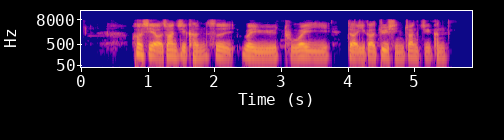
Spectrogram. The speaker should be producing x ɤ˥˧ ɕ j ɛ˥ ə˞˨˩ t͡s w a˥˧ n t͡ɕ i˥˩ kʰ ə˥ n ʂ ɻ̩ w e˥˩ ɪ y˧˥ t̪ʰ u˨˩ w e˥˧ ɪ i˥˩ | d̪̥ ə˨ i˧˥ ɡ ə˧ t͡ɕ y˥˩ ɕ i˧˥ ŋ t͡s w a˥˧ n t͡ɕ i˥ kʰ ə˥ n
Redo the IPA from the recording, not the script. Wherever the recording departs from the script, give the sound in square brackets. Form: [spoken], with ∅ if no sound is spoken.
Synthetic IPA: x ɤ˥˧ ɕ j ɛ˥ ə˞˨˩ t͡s w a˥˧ n t͡ɕ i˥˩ kʰ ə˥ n ʂ ɻ̩ w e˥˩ ɪ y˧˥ t̪ʰ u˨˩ w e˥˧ ɪ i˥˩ | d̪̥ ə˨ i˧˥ ɡ ə˧ t͡ɕ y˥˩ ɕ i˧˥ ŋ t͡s w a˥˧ n t͡ɕ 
